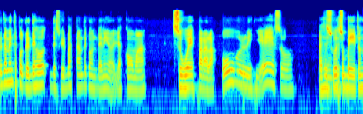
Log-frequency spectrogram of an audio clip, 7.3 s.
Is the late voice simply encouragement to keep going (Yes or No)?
Yes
